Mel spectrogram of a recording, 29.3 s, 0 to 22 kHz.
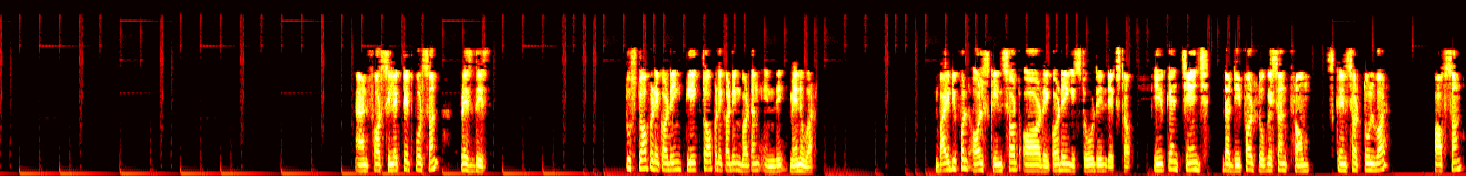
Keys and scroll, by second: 3.1-5.1 typing, 11.2-12.5 typing, 17.6 space.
